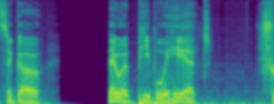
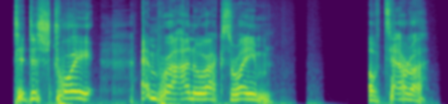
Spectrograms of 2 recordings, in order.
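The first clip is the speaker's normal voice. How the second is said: high, desperate, urgent, breathing hard; 8 semitones higher than usual. Voicing a character pleading with the elder: worked up and desperate, breathing heavily. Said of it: "She's breathing heavily now. Very worked up, very desperate".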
